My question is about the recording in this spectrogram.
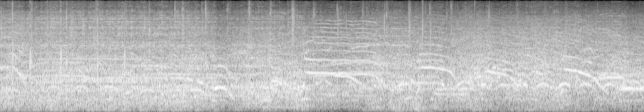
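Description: Crowd of football spectators in the stands shouting and calling out, many voices overlapping.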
